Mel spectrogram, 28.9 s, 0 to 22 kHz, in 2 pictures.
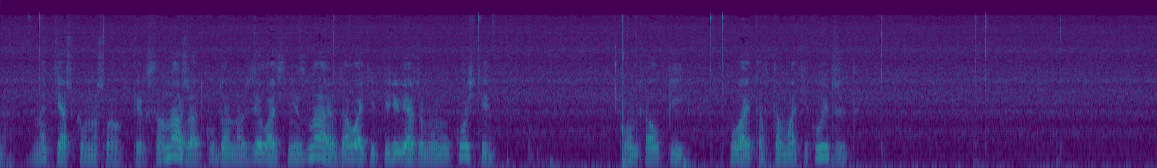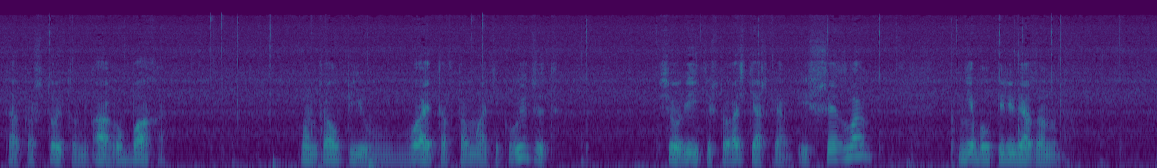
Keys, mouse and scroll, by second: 0.5 click, 1.4-3.3 middle drag, 4.0 middle click, 6.1 shift+click, 7.8 ctrl+p, 10.2 middle click, 12.4 click, 13.4-15.1 middle drag, 17.2 shift+click, 18.5 ctrl+p, 21.9 middle click, 23.2 middle click, 25.0 middle click, 26.6 middle click, 27.4 shift+middle click, 28.5-28.9 middle drag.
